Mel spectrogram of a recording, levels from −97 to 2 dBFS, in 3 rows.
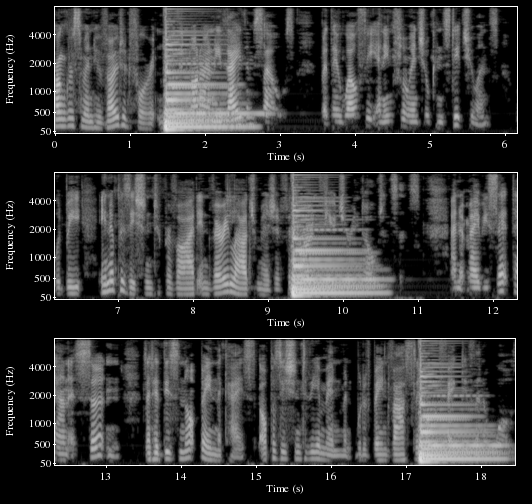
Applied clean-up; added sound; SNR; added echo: classical method Wiener filter.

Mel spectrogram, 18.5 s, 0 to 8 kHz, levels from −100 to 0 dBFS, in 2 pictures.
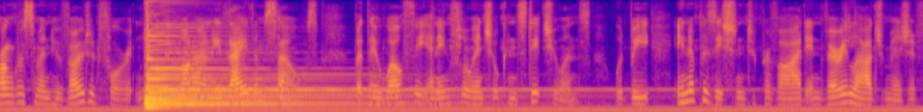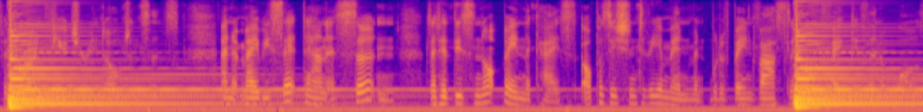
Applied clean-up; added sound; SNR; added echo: none; Acoustic guitar / Strum; -5 dB; none.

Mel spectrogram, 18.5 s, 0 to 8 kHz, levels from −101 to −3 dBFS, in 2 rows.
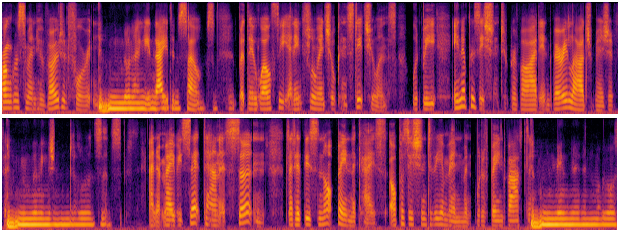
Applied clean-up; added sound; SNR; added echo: neural diffusion model UNIVERSE++.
